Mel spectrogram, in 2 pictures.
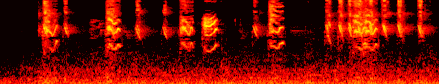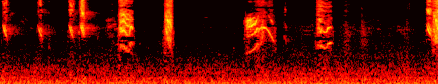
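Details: Female double-collared seedeater giving calls to arouse males; a steady string of short, high, bright chirps, roughly two per second, with a denser flurry in the middle and faint hiss behind.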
